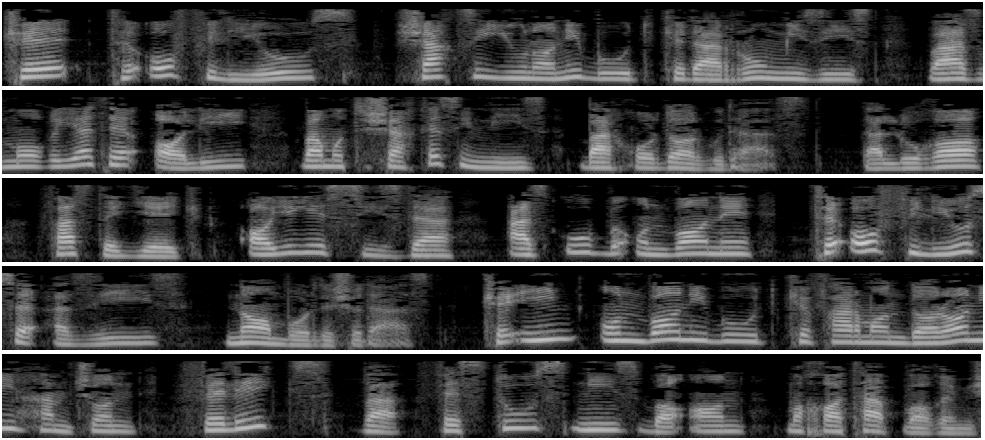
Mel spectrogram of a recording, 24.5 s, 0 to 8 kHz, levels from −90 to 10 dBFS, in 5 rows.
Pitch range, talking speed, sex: 150-205 Hz, 125 wpm, male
